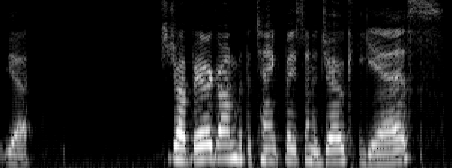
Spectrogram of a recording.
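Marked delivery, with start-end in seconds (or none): none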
